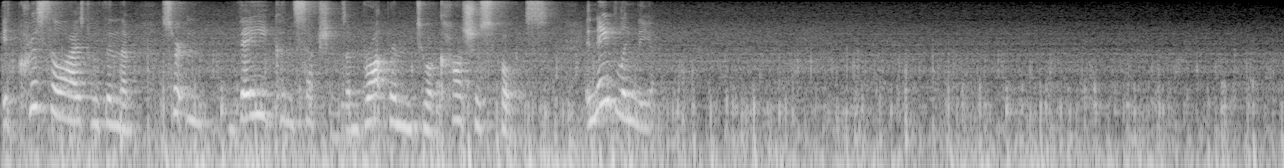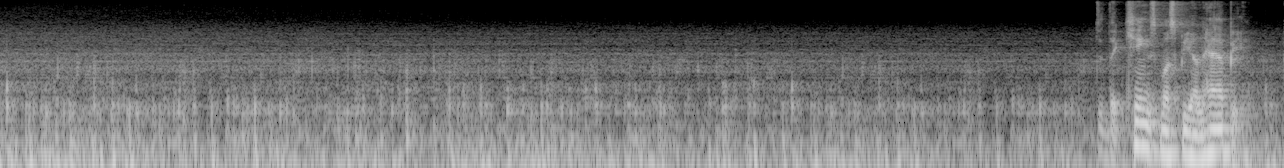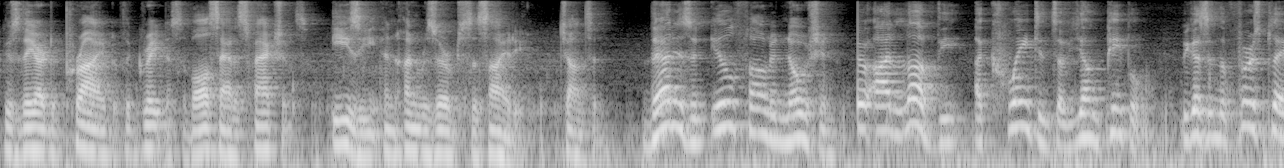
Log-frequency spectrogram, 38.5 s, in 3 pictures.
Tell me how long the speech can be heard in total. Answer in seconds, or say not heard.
21 s.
